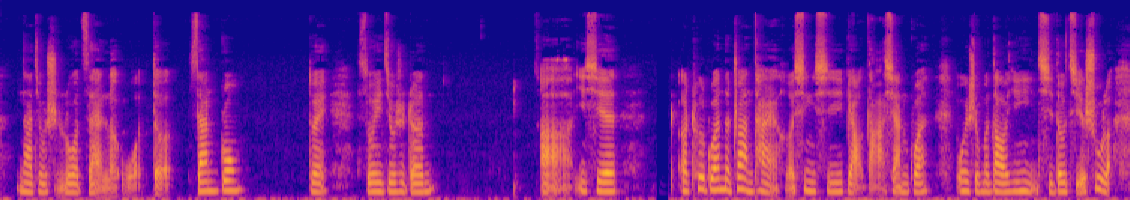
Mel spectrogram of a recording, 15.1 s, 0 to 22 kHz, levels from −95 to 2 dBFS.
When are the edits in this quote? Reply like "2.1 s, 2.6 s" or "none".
12.7 s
